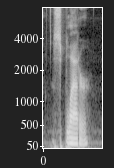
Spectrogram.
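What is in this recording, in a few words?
"splatter", US English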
